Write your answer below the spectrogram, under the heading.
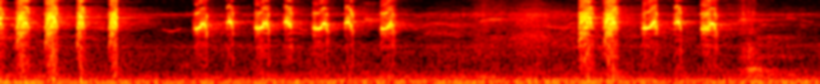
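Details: Sunbird (kolibri wulung) song used to prompt another bird to sing: very high, thin, sharp chirps in quick bursts of four to seven notes, with brief silent gaps between the bursts.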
